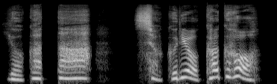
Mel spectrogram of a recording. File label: levelup ja; Cookie Run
